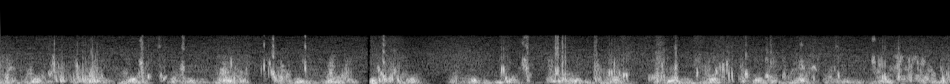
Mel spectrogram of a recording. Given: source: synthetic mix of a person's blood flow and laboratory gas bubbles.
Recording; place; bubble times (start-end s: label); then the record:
Doppler ultrasound of blood flow; precordium
0.00-0.18 s: bubbles
0.48-1.04 s: bubbles
1.38-1.53 s: bubbles
1.56-1.68 s: bubbles
1.79-1.89 s: bubbles
2.16-2.50 s: bubbles
2.58-2.82 s: bubbles
3.02-3.10 s: bubbles
3.27-3.54 s: bubbles
3.76-4.04 s: bubbles
4.98-5.11 s: bubbles
5.21-5.32 s: bubbles
5.45-5.80 s: bubbles
5.93-6.31 s: bubbles
6.46-6.80 s: bubbles
6.93-7.50 s: bubbles
7.65-7.79 s: bubbles
7.83-7.87 s: bubbles
7.95-8.20 s: bubbles
8.34-8.43 s: bubbles
8.71-9.34 s: bubbles
9.38-9.51 s: bubbles
From the record:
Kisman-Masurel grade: 243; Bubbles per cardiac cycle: several, 3 to 8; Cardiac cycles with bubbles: 100%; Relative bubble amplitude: loud (0.450 to 0.775); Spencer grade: 3 (all of the cardiac periods contain showers or single bubble signals, but not dominating or overriding the cardiac motion signals); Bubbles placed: anywhere in the cardiac cycle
